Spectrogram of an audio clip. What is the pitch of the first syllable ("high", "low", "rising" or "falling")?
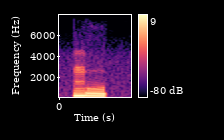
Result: low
